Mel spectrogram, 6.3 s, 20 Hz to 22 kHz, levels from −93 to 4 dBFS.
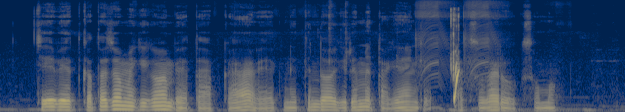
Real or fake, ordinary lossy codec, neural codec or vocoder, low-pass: real; none; none; none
